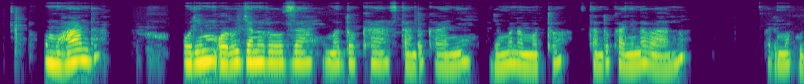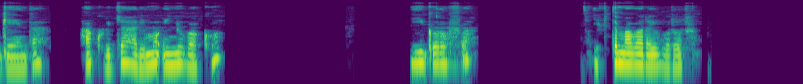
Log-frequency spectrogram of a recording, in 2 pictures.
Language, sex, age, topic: Kinyarwanda, female, 25-35, government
